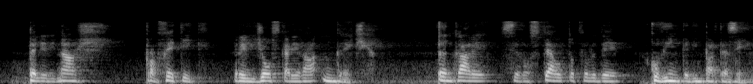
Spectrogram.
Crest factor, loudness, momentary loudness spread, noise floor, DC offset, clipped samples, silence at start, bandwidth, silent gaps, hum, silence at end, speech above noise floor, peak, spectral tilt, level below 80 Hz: 18 dB; -19 LUFS; 14 LU; -43 dBFS; under 0.1%; under 0.1%; 0.25 s; 8 kHz; none; none; 0 s; 25 dB; -2 dBFS; -7.5 dB/octave; -46 dBFS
